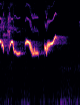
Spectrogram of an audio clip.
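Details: Oriental magpie-robin (kacer) song used to restore a bird that has stopped singing: three loud, slurred whistled phrases, each sweeping down then rising, with short pauses between, and a faint high note at the end.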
